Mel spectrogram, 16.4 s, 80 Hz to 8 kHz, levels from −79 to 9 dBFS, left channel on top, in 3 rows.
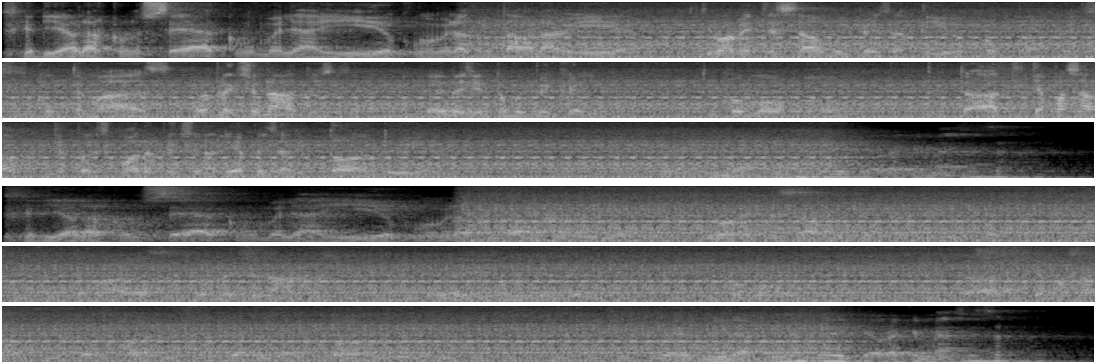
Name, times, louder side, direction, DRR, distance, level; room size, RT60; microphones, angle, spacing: voice 1, 0.0-9.8 10.1-13.2, left 6 dB, 70° left, 11 dB, 0.4 m, -25 dB
sound 1, 2.2-15.1, equal, 25° right, 0.9 m, -24 dB
voice 2, 14.2-15.9, right 4 dB, 60° right, 4 dB, 0.4 m, -26 dB
10.0 x 4.7 x 3.4 m, 1.4 s
head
